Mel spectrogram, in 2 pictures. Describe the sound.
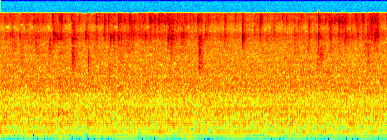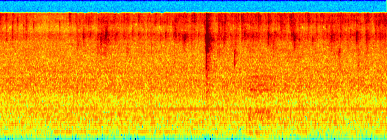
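Water running from a tap while someone washes their face: a faint, steady hiss of flowing water throughout, with one brief click partway through.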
